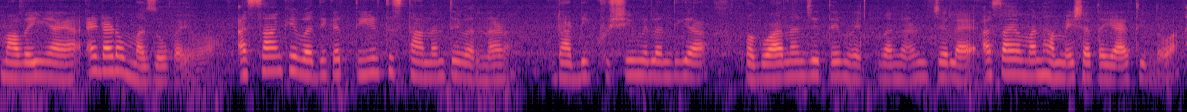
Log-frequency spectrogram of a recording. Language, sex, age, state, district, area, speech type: Sindhi, female, 18-30, Rajasthan, Ajmer, urban, spontaneous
